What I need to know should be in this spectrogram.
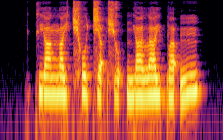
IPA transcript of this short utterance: k j a˧ ŋ a˧ j t͡ɕʰ o˧ t͡ɕ a˨ ʔ ɕ o˨ ʔ ŋ j a˧ l a˧ j b a˨ ʔ ĩ˦

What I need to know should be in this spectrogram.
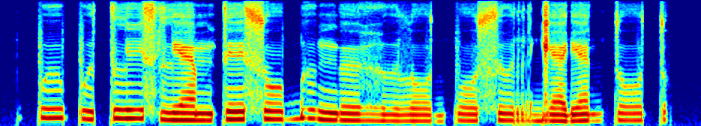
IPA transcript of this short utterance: p ɯ˦ p ɯ˨ t l i˧ s lʲ æ˨ m t e˧ s o˧ ɓ ɯ˦˨ ŋ ø˨ ɦ ɯ˨ l o˨ d p o˨ s ɯ˨ r ɡʲ æ˨ ɾʲ æ˧ d t o˧ t

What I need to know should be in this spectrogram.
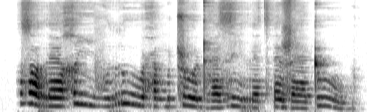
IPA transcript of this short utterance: z ɒ r æː χ iː v u r uː ħ ɪ ŋʷ ɪ ʈ͡ʂ ʊː ɖʱ æ z i r ɛ t͡sʼ ɛ ʂ æː ʈ uː b

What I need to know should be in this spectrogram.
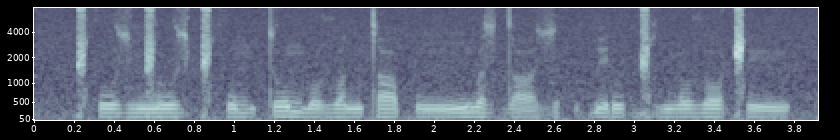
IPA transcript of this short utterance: ǁʰ o z ŋ͡ǁ o z ǁʰ o m t o m u ðˤ u n tˤ ʊ p ʊ ŋ ŋ͡m u z dˤ o z | ɓ e ɾ ʊ ɡ͡ǁ u ŋ u ðˤ o ǁ ẽ

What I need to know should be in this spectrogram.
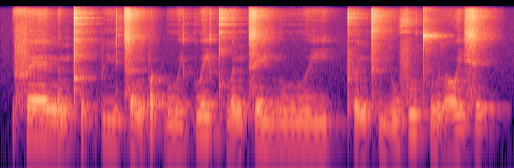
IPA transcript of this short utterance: f ɛː˧ ŋ ɐ˨˥ n kʰ ʊ˧ k̚ p iː˧ t͡s ɐ˨˥ ŋ p ɐ˨ k̚ w uː˨ j kʷ e˥ j kʷʰ ɐ˨˧ n t͡s e˧ j n̪ uː˧ j | pʰ ɵ˨˥ n t̪ʰ iː˨˥ w f uː˥ t̪ʰ uː˨˩ l ɔː˨ j s ɪ˨ k̚

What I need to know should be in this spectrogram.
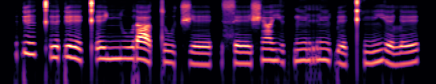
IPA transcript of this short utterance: ɗ ɪ˦ kʼ ɪ˦ ɗ eː˦˨ kʼ e˦ ɲ u˦ ɾ a˦˨ t u˦˨ t͡ʃ e˦ | s eː˨ ʃ ã˦ j ɪ˨ k͡p ĩ˦ r ĩ˦˨ ɓ e˨ kʰ ĩ˨˦ j e˨ l e˨˦

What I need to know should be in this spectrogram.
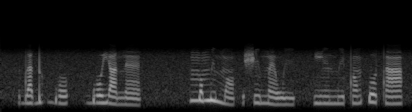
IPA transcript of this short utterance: d a˧ d u˦ ɡ͡b o˧ | ɡ͡b o˧ j a˨ n ɛ̃˨ | m ɔ˦ m i˦˨ m ɔ̃˨ | ʃ i˧ m ɛ̃˨ w i˨ | j ĩ˨ m i˨ t ɔ̃˨˦ k͡p o˦˨ t ã˧

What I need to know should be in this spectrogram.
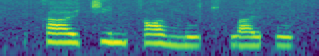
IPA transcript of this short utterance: k a˥ ɪ̯ t͡ɕ i˥˧ n k ɑ˥˩ ʊ̯ n̪ u˨˩ t͡sʰ w a˥ ɪ̯ f u˨

